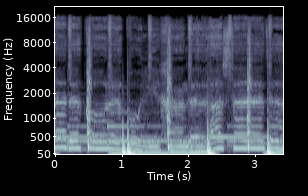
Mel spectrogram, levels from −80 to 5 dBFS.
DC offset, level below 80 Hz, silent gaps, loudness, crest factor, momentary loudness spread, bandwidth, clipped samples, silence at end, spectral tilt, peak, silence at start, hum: under 0.1%; -16 dBFS; none; -14 LUFS; 12 dB; 6 LU; 17 kHz; under 0.1%; 0 s; -6 dB/octave; 0 dBFS; 0 s; none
